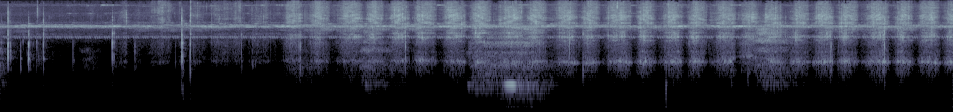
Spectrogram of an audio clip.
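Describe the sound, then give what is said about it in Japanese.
A toothbrush scrubbing someone's lower teeth: faint, quick, rhythmic rubbing strokes that begin after a quieter start and continue steadily to the end. “お口を開けていただけますか？はい。下の歯から磨きますね。”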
